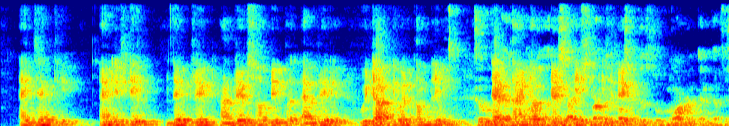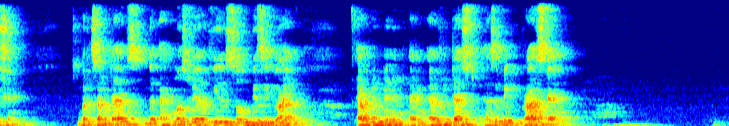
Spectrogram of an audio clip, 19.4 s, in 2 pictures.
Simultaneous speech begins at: 6.3 s

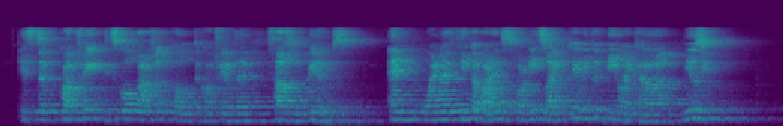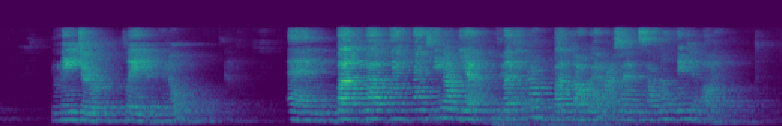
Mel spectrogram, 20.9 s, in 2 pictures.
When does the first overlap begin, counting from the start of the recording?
17.0 s

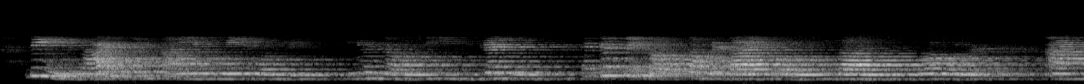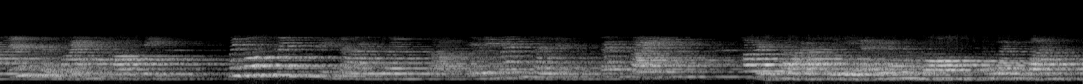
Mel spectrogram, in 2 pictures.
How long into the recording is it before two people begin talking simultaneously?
18.4 s

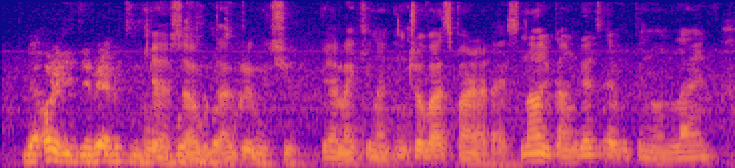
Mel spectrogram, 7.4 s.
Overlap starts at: 1.4 s

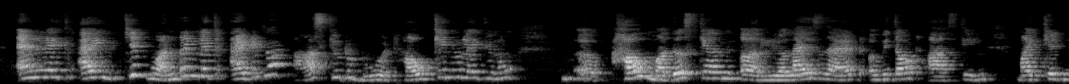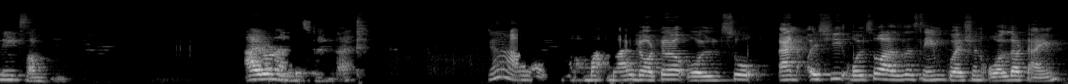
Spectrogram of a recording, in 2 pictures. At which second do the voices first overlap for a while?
none

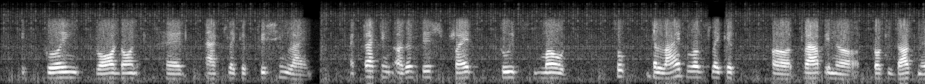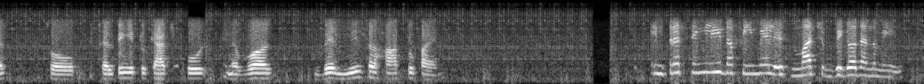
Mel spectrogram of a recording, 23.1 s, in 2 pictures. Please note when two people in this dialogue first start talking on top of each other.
none

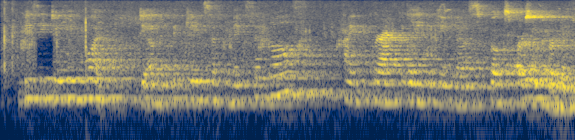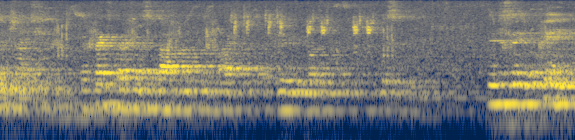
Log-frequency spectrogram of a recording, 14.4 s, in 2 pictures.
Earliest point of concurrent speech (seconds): 6.4 s

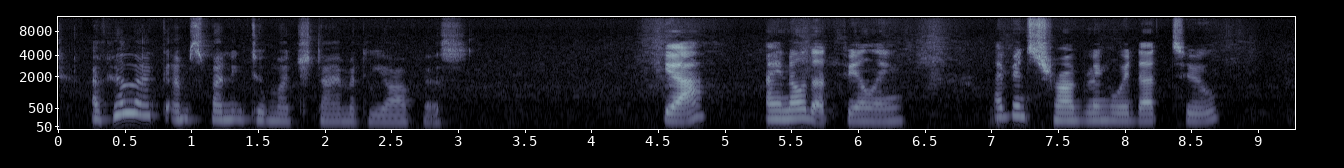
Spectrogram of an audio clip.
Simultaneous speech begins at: none

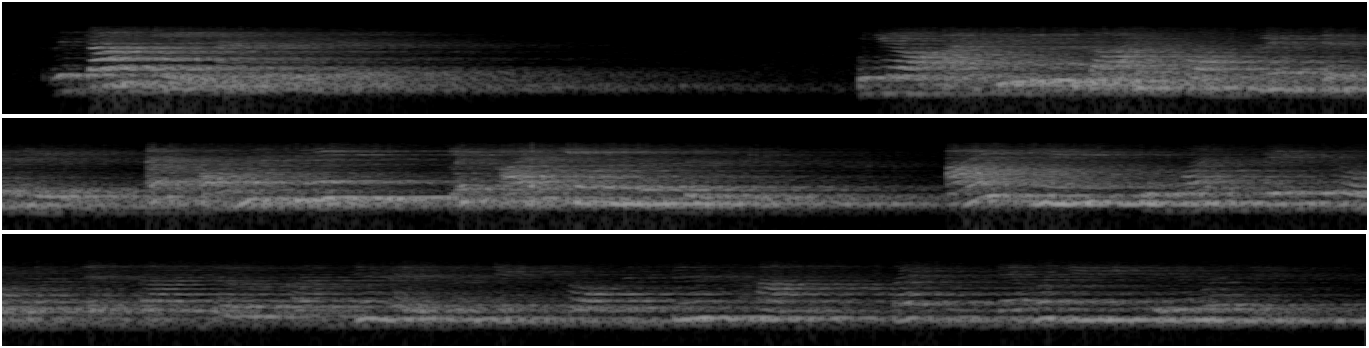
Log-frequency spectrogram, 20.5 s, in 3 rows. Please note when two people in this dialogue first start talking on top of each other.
none

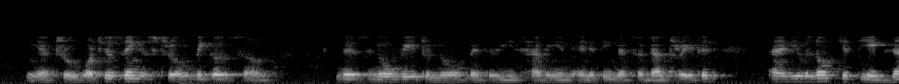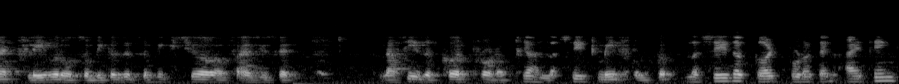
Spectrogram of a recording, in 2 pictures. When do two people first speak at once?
none

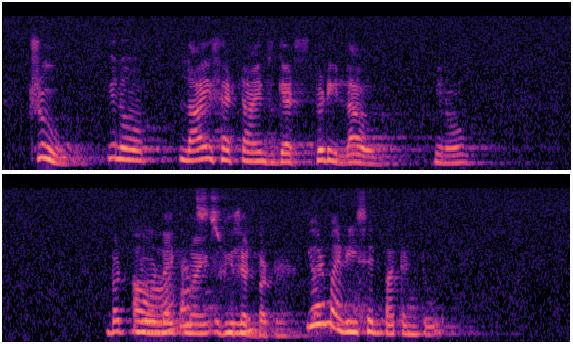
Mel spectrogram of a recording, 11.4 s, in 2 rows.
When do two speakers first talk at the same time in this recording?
7.0 s

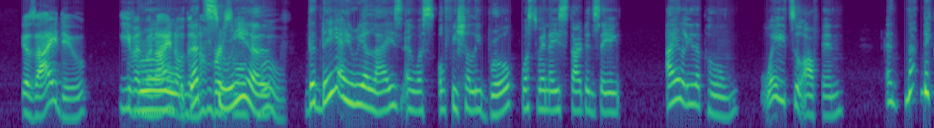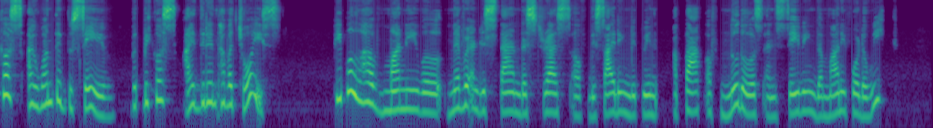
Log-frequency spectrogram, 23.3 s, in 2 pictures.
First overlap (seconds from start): 1.6 s

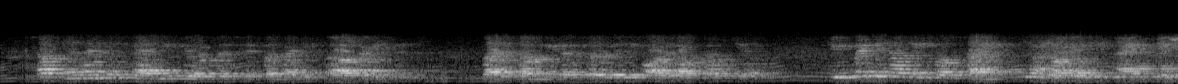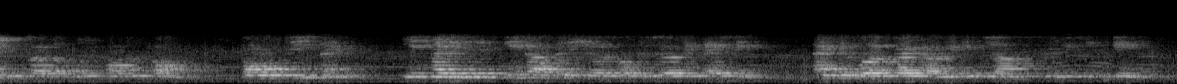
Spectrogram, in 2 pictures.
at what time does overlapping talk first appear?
10.2 s

